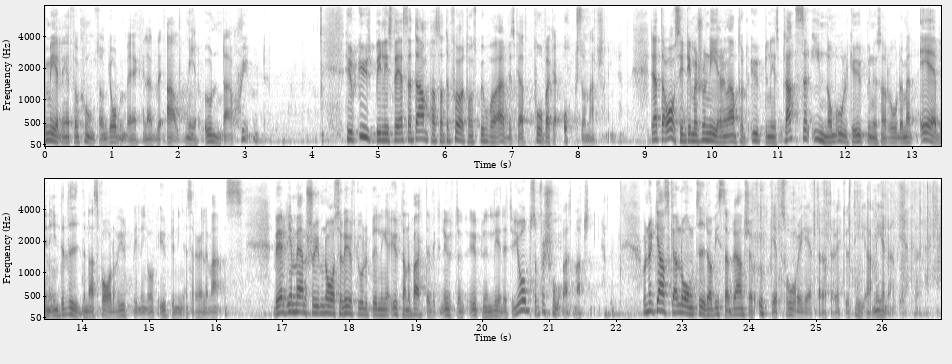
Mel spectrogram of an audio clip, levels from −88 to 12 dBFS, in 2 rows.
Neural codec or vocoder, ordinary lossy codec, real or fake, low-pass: codec, 16 kHz, 4 kbps, X-Codec, HuBERT features, trained on LibriSpeech; none; fake; none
